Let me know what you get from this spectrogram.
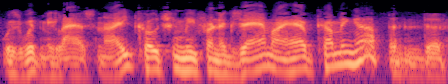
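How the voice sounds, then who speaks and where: An actor playing a defensive, gentle young male student in an old-time radio drama. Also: lowish voice, very animated, fast, breathy edge, full character voice. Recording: dull lo-fi old radio recording.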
